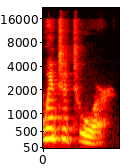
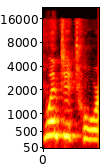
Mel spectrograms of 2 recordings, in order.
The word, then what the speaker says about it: Winterthur: a little tricky right we call it winter tour right but really it's spelled w n t er winter like the season and then T Hur so sometimes people say winner th it's winter tour it's named after a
